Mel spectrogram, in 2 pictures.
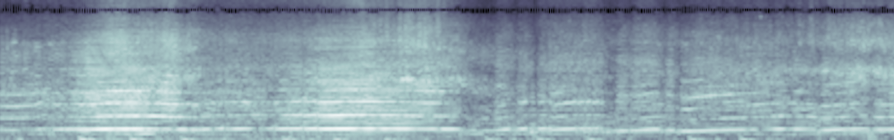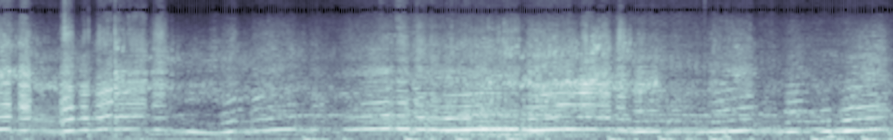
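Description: Cars spinning in tight circles: engines held high in the revs with the pitch wavering and dipping briefly now and then, over the screech and scrub of spinning tyres.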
